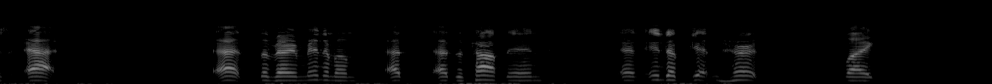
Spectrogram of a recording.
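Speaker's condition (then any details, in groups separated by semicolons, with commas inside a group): Cerebral palsy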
